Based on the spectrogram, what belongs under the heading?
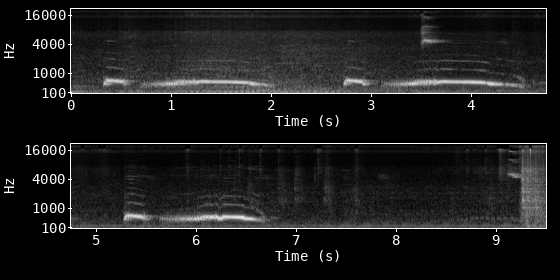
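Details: Spotted dove lure call meant to draw replies: three phrases, each a short clipped note followed by a long, mellow, arching coo, repeated every two to three seconds over a faint low hum.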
